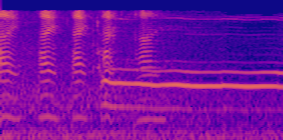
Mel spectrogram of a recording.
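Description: A high, wordless, voice-like melody: three short wavering notes, then one long high note held from about a second in that slowly sinks in pitch.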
